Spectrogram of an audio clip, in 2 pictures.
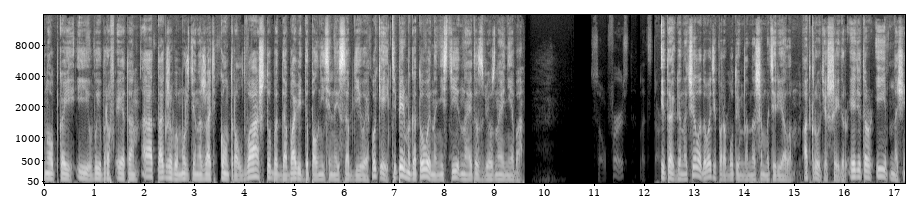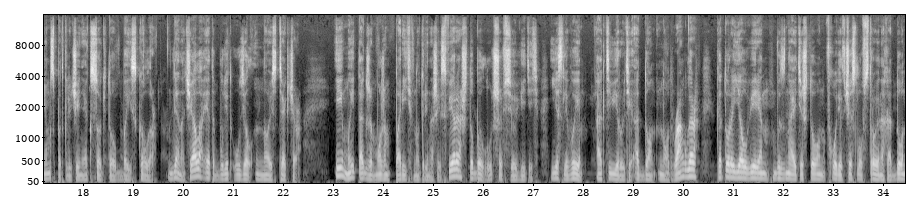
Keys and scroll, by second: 2.1 ctrl+2, 19.5 shift+a, 20.3 n, 20.6 o, 20.8 i, 30.1 w, 30.2 r, 30.3 a.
